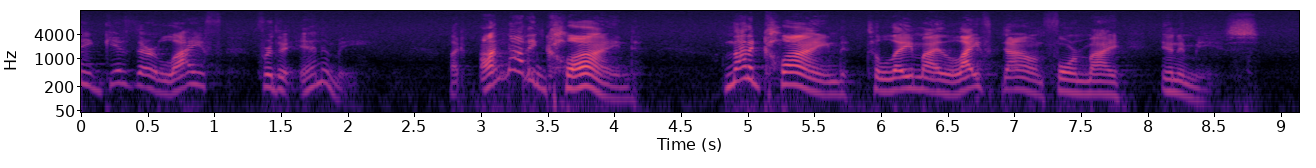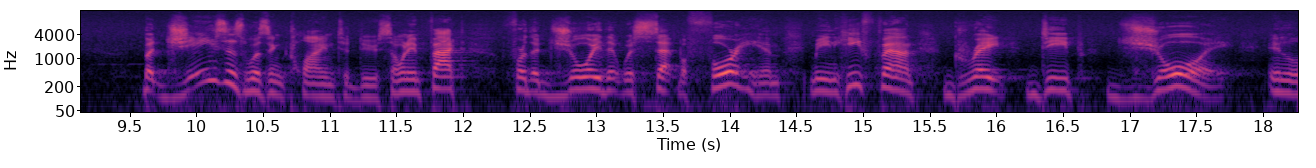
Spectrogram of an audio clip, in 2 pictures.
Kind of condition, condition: setting, large echoing room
